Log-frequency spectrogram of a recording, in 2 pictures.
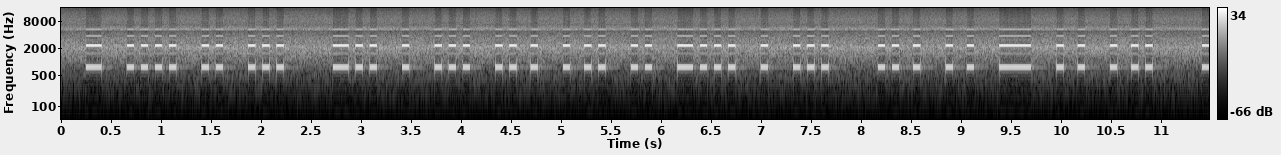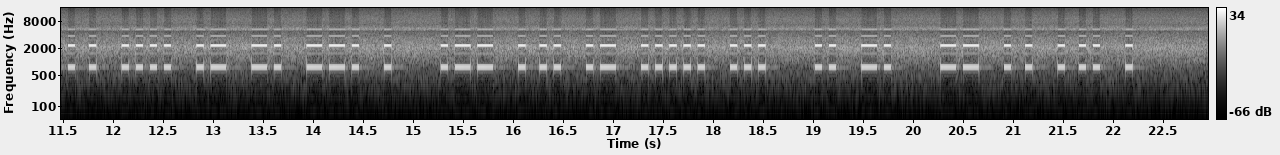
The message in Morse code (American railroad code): THIS DESCRIBES COLOR CHANGE WRAPS IN MORE

